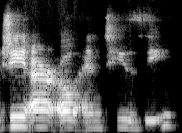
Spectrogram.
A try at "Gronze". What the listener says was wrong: Drop the T. Gronze, Gronze.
